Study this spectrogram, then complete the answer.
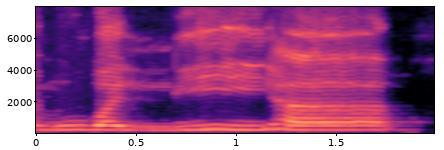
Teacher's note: واو کی زبر کو ہم لمبا نہیں کریں گے، مولیہا، مولیہا نہیں پڑھنا، لیہا.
